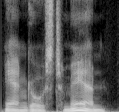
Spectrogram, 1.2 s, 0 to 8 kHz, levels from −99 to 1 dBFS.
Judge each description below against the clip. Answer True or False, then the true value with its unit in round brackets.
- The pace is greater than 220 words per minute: False (200 wpm)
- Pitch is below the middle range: True (100 Hz)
